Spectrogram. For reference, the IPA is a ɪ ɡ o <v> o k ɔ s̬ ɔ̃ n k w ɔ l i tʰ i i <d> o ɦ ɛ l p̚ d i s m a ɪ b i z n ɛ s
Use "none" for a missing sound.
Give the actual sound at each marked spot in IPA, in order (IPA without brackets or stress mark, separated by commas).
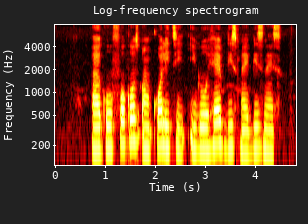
f, ɡ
